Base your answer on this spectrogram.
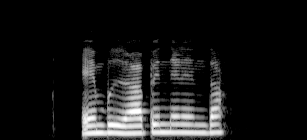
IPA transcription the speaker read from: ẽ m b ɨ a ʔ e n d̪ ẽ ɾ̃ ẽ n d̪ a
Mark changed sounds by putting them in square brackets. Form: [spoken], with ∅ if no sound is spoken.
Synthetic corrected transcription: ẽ m b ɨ a [p] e n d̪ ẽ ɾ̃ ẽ n d̪ a

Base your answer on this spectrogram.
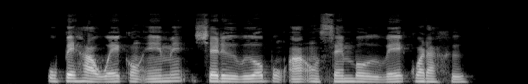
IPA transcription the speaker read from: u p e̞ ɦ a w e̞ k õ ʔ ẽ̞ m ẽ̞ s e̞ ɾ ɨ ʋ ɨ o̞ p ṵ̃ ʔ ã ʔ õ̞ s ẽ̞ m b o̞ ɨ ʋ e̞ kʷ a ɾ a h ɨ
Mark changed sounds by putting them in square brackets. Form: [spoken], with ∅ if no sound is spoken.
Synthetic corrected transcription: u p e̞ ɦ a w e̞ k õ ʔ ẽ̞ m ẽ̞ [ʃ] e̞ ɾ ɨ ʋ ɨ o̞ p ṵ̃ ʔ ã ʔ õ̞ s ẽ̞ m b o̞ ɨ ʋ e̞ kʷ a ɾ a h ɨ

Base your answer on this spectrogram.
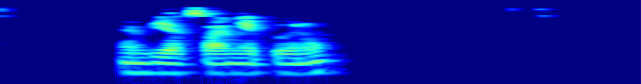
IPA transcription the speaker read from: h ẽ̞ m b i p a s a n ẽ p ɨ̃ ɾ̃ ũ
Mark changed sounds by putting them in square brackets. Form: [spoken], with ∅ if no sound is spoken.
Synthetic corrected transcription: h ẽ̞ m b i [∅] a s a [ɲ] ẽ p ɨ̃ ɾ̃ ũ

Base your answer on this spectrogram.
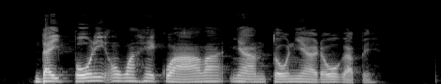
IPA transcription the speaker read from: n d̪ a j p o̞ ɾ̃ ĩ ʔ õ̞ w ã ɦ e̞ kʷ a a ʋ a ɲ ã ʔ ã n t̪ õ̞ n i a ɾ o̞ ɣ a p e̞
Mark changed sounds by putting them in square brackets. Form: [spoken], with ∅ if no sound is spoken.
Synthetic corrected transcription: n d̪ a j p o̞ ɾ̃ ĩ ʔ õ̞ w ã ɦ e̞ kʷ a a ʋ a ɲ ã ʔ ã n t̪ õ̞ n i a ɾ o̞ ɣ a p e̞

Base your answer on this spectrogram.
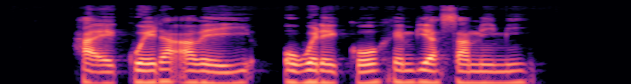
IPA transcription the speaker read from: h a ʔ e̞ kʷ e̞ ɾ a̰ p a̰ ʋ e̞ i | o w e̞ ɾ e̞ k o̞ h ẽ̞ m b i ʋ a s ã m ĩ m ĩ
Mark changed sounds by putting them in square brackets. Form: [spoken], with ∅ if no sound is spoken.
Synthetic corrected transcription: h a ʔ e̞ kʷ e̞ ɾ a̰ [ʔ] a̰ ʋ e̞ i | o w e̞ ɾ e̞ k o̞ h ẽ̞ m b i [∅] a s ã m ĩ m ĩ

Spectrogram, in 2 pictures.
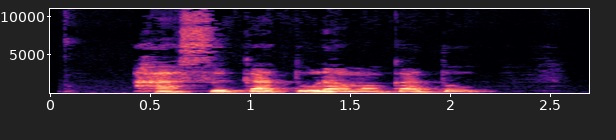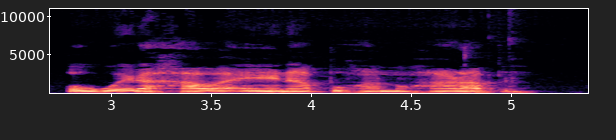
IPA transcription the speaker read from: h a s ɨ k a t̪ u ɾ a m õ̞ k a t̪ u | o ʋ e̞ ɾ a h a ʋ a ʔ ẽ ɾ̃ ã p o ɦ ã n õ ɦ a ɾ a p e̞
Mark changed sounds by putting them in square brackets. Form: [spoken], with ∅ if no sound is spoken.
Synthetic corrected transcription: h a s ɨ k a t̪ u ɾ a m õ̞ k a t̪ u | o [w] e̞ ɾ a h a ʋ a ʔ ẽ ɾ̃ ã p o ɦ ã n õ ɦ a ɾ a p e̞

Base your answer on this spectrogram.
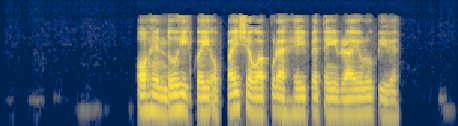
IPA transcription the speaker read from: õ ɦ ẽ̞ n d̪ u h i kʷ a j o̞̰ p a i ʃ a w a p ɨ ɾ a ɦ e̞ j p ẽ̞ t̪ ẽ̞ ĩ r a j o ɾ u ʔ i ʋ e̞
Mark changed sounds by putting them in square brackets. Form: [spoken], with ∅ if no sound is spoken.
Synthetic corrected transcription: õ ɦ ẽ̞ n d̪ u h i kʷ a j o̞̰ p a [j] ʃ a w a p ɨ ɾ a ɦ e̞ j p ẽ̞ t̪ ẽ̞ ĩ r a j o ɾ u [p] i ʋ e̞

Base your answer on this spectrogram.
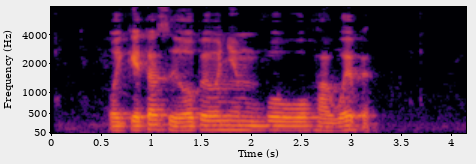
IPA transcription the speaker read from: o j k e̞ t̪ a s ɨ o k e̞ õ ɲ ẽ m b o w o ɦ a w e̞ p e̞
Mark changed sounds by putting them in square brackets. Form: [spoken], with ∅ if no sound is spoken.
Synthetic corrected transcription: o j k e̞ t̪ a s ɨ o [p] e̞ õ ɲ ẽ m b o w o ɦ a w e̞ p e̞

